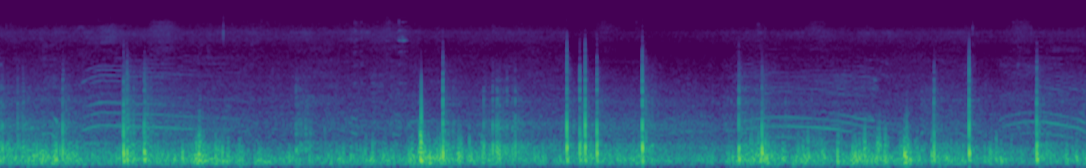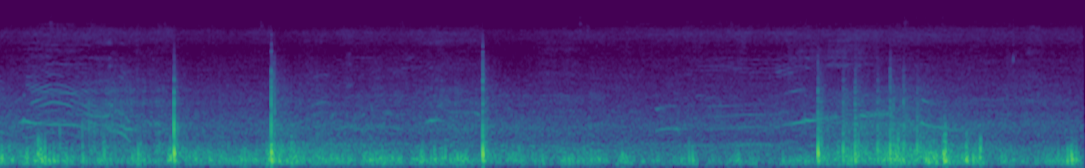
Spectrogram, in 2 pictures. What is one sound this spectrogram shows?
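Aerial fireworks shells burst with sharp bangs in the distance.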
